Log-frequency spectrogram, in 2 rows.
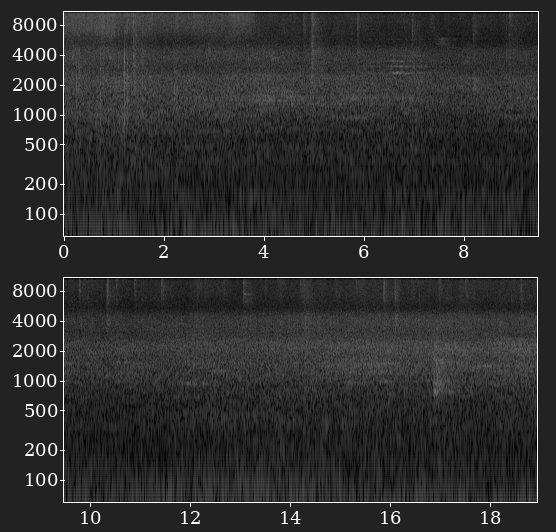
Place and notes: Changchun Rd., Zhongshan Dist. - on the Road
Walking on the road, （Changchun Rd.）Traffic Sound, Binaural recordings, Zoom H4n+ Soundman OKM II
